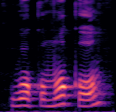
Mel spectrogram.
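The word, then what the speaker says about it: Werowocomoco: el pueblo del tío de Matoaka, llegan a Wokomoko, así se pronuncia, así se llama el pueblo, no lo estoy inventando, que es donde lo estaba esperando Powhatan, el papá de Matoaka.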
